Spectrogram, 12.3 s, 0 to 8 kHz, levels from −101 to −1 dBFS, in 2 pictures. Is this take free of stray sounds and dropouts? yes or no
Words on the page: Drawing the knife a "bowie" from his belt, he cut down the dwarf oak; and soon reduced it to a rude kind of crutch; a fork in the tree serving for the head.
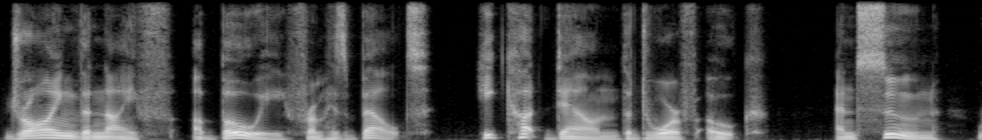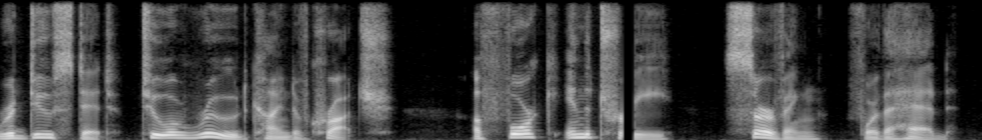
no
